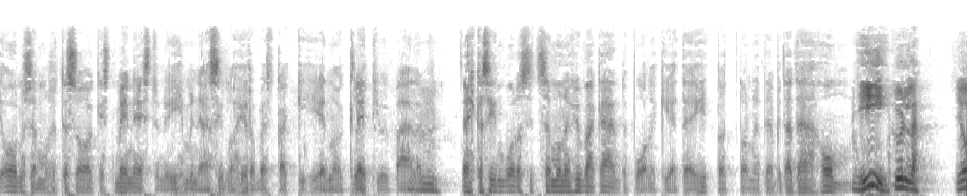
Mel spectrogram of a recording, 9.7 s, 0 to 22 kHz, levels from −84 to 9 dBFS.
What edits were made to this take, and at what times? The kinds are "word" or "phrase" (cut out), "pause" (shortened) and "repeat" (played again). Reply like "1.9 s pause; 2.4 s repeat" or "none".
none

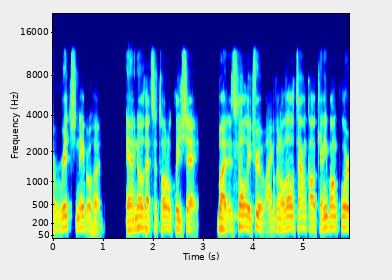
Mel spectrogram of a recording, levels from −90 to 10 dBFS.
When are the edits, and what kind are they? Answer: 1.6 s word; 4.4 s word

